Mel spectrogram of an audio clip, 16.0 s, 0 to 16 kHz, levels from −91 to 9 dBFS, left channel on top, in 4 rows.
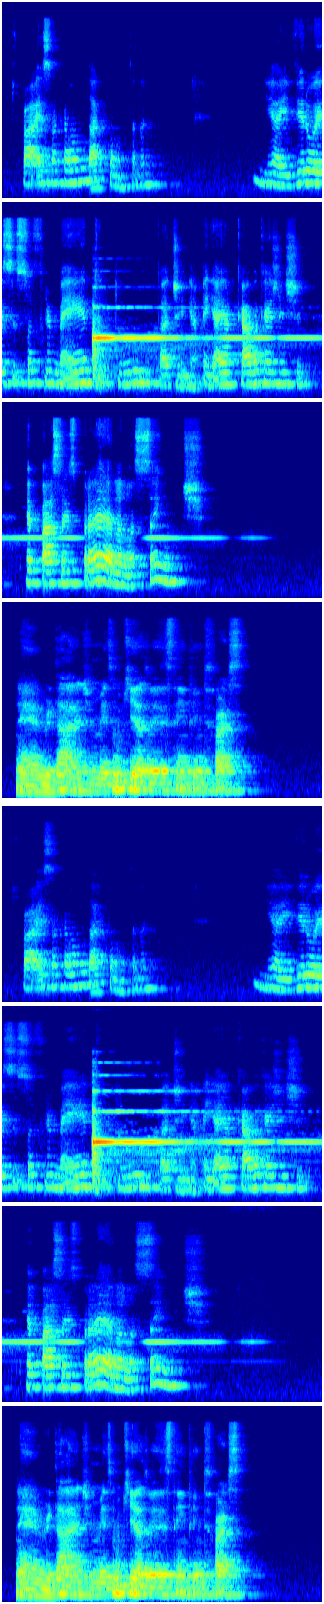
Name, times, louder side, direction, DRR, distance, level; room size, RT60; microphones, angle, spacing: voice 1, 0.3-1.9 3.1-7.8 8.3-10.5, left 2 dB, 55° left, 7 dB, 0.9 m, -40 dB
sound 1, 5.1-9.0 9.8-10.5, right 4 dB, 65° right, 0.4 m, -29 dB
voice 2, 12.2-14.9, equal, 30° right, 3 dB, 1.3 m, -31 dB
8.6 x 4.8 x 4.8 m, 0.64 s
head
